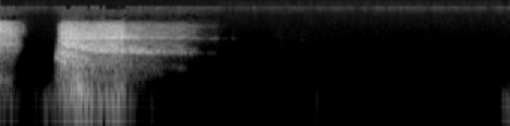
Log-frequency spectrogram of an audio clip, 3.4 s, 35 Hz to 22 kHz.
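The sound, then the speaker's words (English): Breathing exercise: a quick sharp sniff in through the nose, then a longer, forceful breath out lasting about a second, followed by silence. “Breathe in fast by way of your nose 2 times. And I'm going to show you an example. And then breathe out with one long breath.”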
